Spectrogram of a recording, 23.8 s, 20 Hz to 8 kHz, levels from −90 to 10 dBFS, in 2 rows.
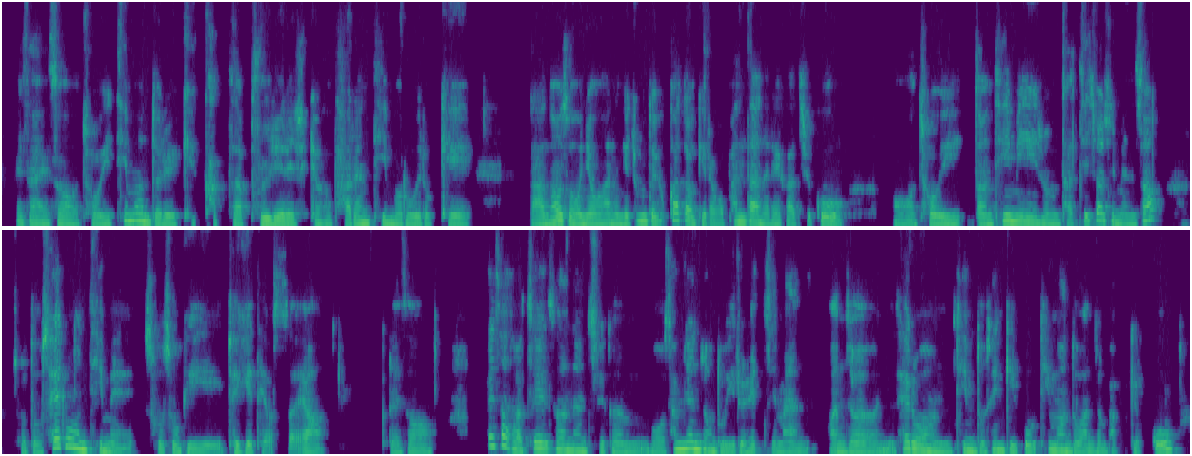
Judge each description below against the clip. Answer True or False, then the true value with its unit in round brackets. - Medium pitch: True (170 Hz)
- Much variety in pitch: True (6.0 semitones)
